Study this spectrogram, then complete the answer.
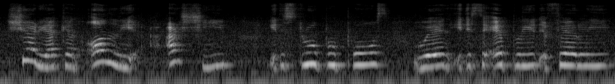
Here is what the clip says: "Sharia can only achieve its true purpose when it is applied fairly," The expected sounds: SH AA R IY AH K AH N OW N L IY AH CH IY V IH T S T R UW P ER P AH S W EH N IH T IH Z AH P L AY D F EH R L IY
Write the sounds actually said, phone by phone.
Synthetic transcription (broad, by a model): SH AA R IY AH K AH N OW N L IY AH SH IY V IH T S T R UW P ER P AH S W EH N IH T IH S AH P L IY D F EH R L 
